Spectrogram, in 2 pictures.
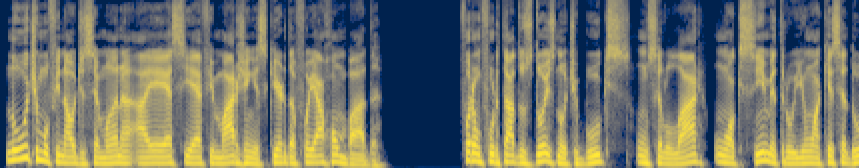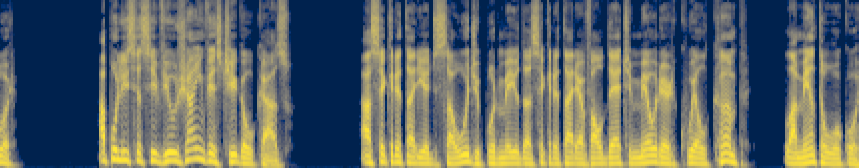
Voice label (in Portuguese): Audio descricao; ESF Arrombamento; Pref S Ludgero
